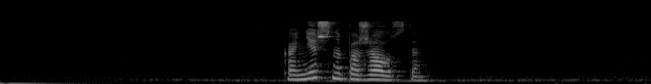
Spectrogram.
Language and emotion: Russian, neutral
